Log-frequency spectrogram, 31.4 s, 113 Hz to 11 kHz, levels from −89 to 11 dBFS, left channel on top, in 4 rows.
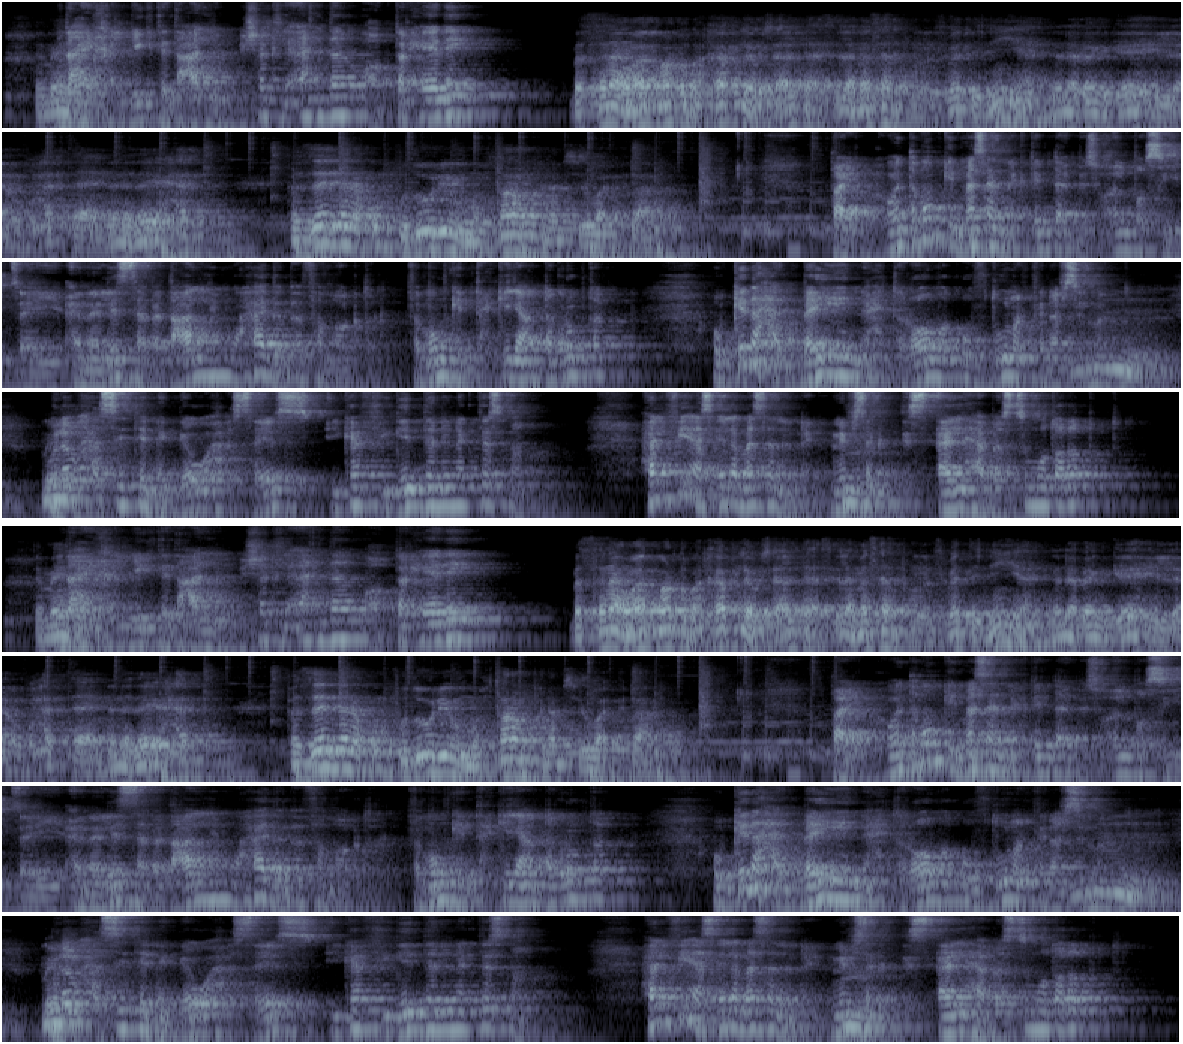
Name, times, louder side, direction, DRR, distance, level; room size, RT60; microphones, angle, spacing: voice 1, 0.0-3.1 12.9-19.7 20.1-23.1 23.5-27.1 27.5-30.9, left 3 dB, 35° left, 1 dB, 7.5 m, -34 dB
voice 2, 3.8-9.1 9.5-12.2 22.8-23.5 23.8-24.1 29.2-29.4, right 1 dB, 45° right, 1 dB, 4.1 m, -33 dB
sound 1, 8.0-13.5, equal, 5° right, 1.9 m, -43 dB
20.0 x 18.0 x 9.2 m, 0.79 s
head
